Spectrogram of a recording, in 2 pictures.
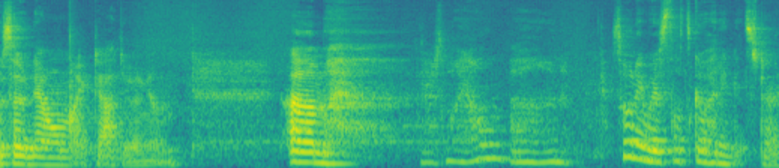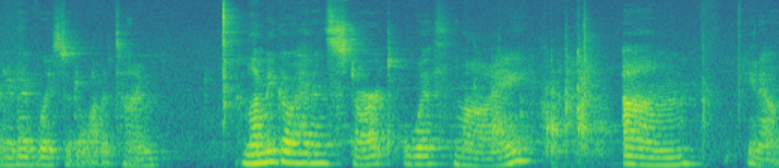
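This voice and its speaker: A woman's voice: on the low side, fairly bright tone. A woman in her forties chatting casually and candidly to viewers as a beauty vlogger, rambling with asides. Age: 40s. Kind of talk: casual chat to viewers while applying makeup. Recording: roomy echo with faint hiss.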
